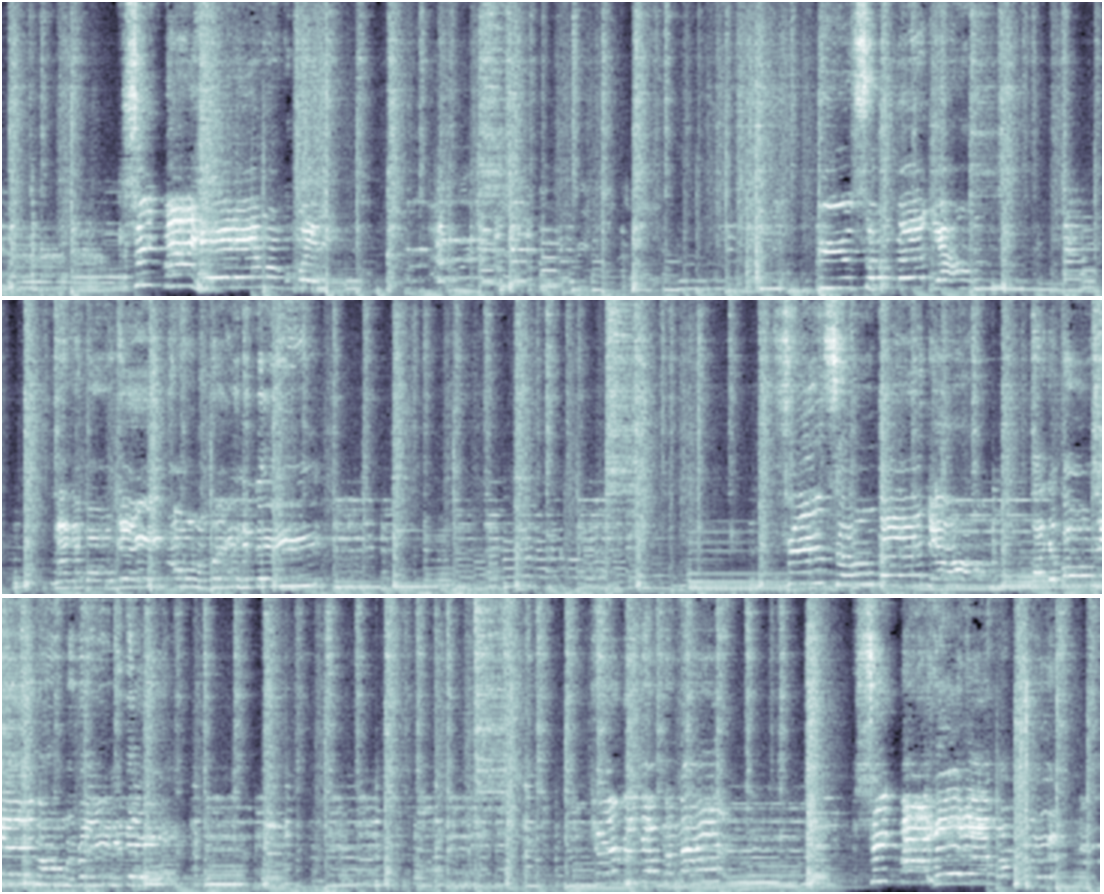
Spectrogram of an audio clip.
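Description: Live blues band playing an instrumental break: two electric guitars, electric bass, drum kit and keyboard. A lead line of bending, sliding notes rides over the rhythm section.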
